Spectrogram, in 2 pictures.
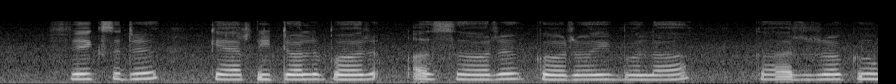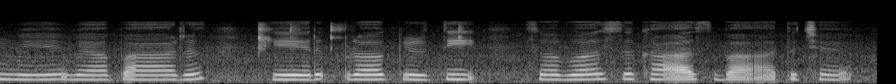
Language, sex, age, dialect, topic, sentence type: Maithili, female, 60-100, Bajjika, banking, statement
